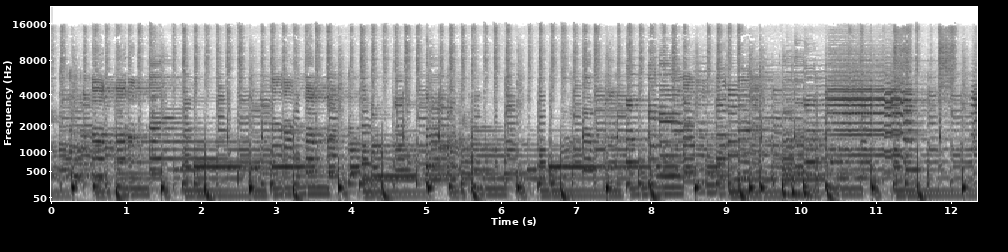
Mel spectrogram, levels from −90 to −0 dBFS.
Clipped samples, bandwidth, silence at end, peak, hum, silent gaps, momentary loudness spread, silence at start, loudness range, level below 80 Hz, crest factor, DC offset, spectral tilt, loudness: under 0.1%; 16.5 kHz; 0 s; -2 dBFS; none; none; 5 LU; 0 s; 3 LU; -28 dBFS; 14 dB; under 0.1%; -5 dB/octave; -16 LUFS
